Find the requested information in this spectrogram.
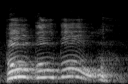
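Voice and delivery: loud, high "boom, boom, boom" like gunfire; gunshot sounds. Retold or imitated. Mimicking gunshots the son hears, loud and laughing. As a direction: blast out the gunshot noises, laughing. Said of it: "wake up to gunshots".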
